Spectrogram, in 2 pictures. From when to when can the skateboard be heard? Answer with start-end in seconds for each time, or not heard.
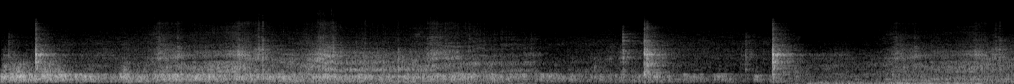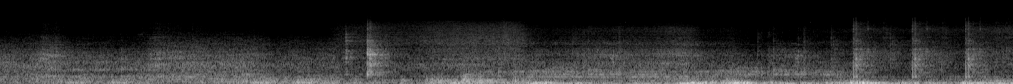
0.0-20.2.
